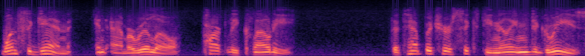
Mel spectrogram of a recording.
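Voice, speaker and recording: A synthetic text-to-speech man reading a scripted weather bulletin as an automated radio announcer, in measured, clipped, impersonal phrases over a broadcast radio signal. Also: mid-range voice, animated, slightly rough, no echo, narrow, tinny audio.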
